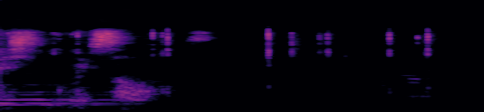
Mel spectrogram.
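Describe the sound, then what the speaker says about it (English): A computer mouse clicking: a voice speaks first, then a handful of soft, quick clicks follow in small clusters, faint and close. "I'm going to right click the top view"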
